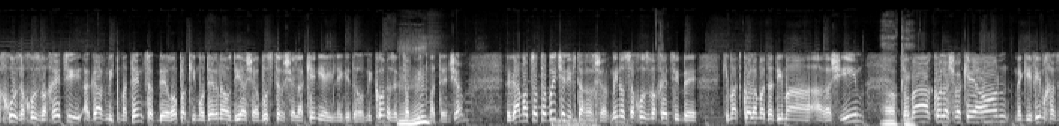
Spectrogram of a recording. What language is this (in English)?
Hebrew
